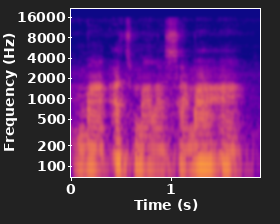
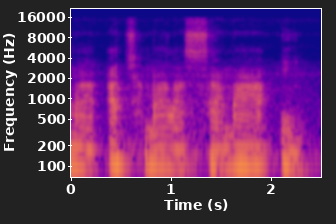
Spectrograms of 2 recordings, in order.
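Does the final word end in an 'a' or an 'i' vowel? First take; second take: a; i. First: The last word ends with an open 'a' vowel. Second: The last word ends with an 'i' vowel. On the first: It exclaims how beautiful the sky is. The speaker calls it right. "mulutnya dibuka" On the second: It asks what makes the sky beautiful. The speaker calls it wrong. "jangan bilang"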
